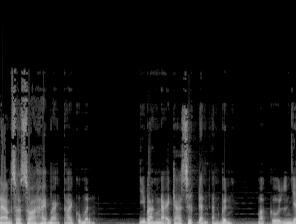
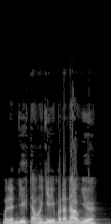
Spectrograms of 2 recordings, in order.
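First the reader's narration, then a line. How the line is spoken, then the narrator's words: Mild snap. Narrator (Vietnamese): Anh xoa bên má đã bị đỏ ửng mà gắt nhẹ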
